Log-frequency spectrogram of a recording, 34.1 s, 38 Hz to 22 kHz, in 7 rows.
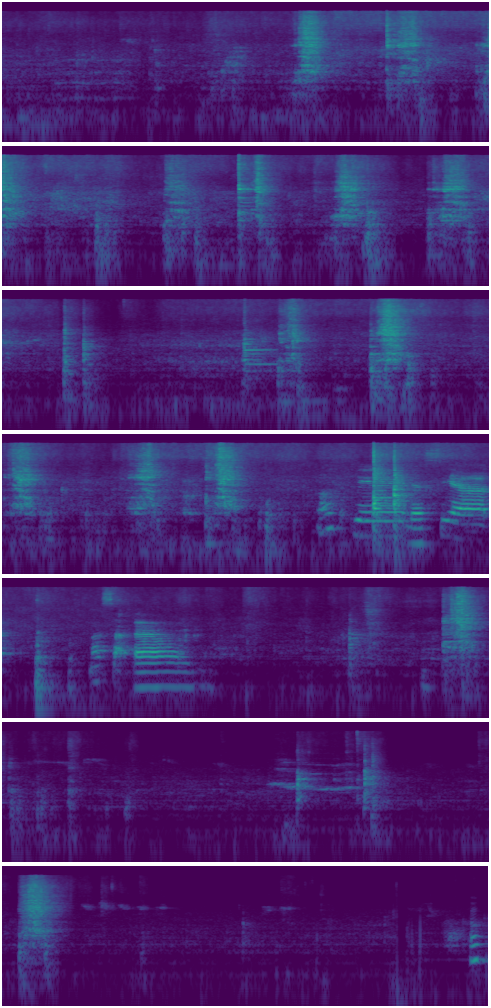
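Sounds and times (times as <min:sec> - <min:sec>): metal spatula scraping a wok: 0:00.6 - 0:19.2, 0:22.8 - 0:25.3, 0:29.3 - 0:30.0.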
